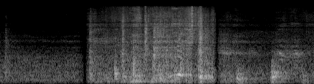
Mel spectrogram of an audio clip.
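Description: A man bangs on a glass door.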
